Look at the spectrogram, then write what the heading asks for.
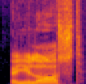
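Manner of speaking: high, lightly voiced local barman; Scottish barman. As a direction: ask like a curious bartender. Barman greets lost young woman.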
